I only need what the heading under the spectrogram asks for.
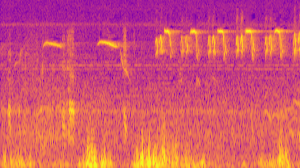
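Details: Bluethroat singing on Texel in the Netherlands: a few thin high whistles, then a quick series of repeated bright notes about every quarter second, over low rumbling wind noise.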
